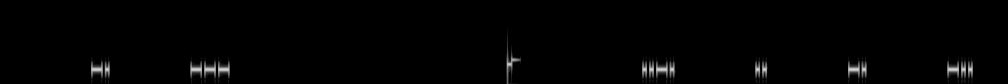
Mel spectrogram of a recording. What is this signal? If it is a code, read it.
Morse code, heard as a keyed tone, about 36 wpm, spaced as for 10 wpm, 700 Hz. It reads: NO FIND
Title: 8x Character Spacing - Top 100 Words - 35wpm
